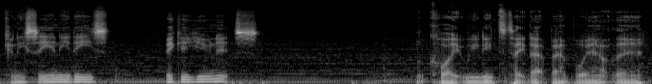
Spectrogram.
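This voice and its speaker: A man's voice: deep voice, expressive, normal speed, sharp tone. A British man giving casual, chatty let's play commentary on a strategy game, thinking aloud as he goes. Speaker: gaming channel host. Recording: game music and battle sounds behind. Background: video game music, artillery and vehicle sounds.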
